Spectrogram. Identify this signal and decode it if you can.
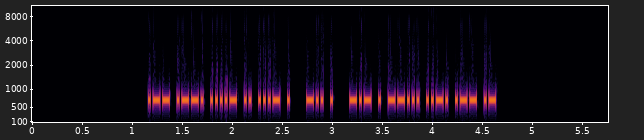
Morse code, heard as a keyed tone, about 49 wpm, 700 Hz. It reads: WP4IVE DE KE7FWA
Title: USA Callsign DE Callsign 50wpm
